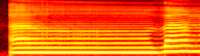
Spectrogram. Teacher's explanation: La yusalu berikutnya ada hukum ikhfa hakiki ausat karena nun sukun bertemu huruf dalal. Cara bacanya nun sukun disamarkan ke dzal disertai bunyi dengungan. Dengung dan samarnya sama besar.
